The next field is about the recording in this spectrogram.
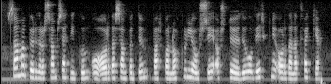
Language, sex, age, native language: Icelandic, female, 30-39, Icelandic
